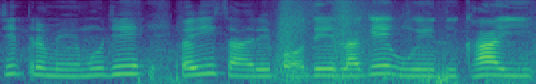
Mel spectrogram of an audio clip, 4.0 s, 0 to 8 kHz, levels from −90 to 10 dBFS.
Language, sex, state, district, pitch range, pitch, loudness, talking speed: Hindi, female, Madhya Pradesh, Katni, 205-250 Hz, 215 Hz, -20 LUFS, 135 wpm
